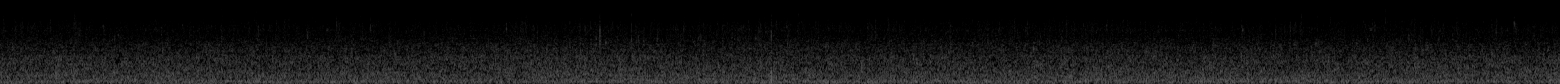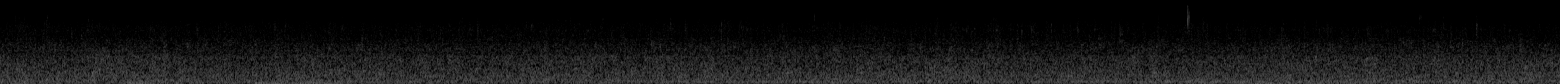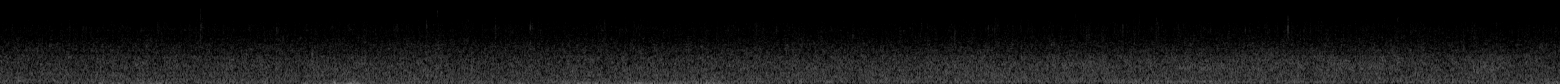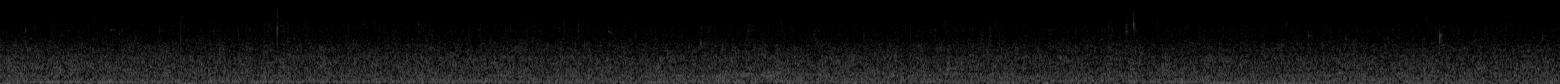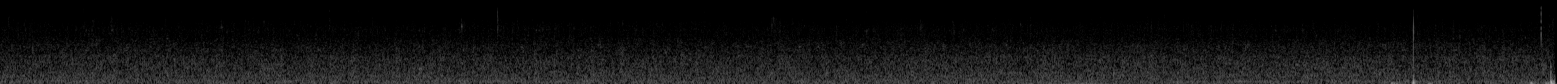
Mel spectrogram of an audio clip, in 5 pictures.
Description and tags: LightRain Urban
A field recording of light rain as it falls steadily in a hilly suburban area near the Pacific Coast Highway and sea shore. The microphone was placed on a second-story window facing the street, though there was no traffic. You can hear the rain falling onto the roof, nearby pavement, trees, and ground. An unedited 1 minute sample.
down-pour, field-recording, rain, raining, white-noise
